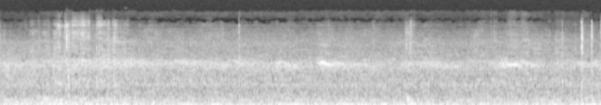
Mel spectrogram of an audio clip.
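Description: A bird calling twice with short, faint calls a couple of seconds apart, over steady outdoor background noise.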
